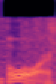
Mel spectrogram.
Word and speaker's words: Bor: So during that conflict, the father of Odin, Bor, Get it? Rhymes with defeats Thor.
